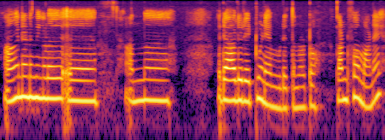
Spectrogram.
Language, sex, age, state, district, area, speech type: Malayalam, female, 45-60, Kerala, Wayanad, rural, spontaneous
